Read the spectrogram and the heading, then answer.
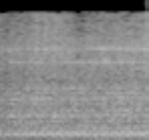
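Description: A loud, steady roar of a car engine running at high speed at night, continuous, with a dense rushing noise and no voices.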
